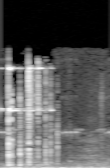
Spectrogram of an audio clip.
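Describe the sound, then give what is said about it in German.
A dropped gold coin strikes a hard surface in a quick run of bright metallic clinks and taps, and a thin high ring lingers faintly after the bounces stop. “Ein Goldstück.”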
